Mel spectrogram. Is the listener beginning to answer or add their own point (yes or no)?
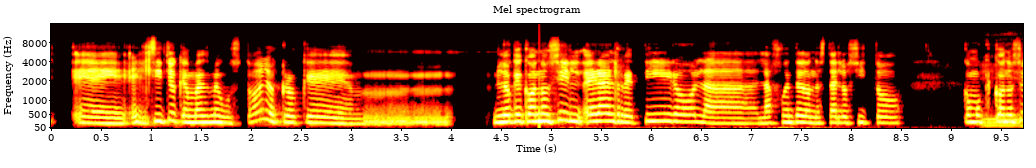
yes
